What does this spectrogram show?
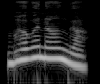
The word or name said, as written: ಭವನಾಂಗ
